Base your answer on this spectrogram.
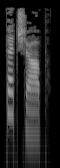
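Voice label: "pet shop", English, British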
